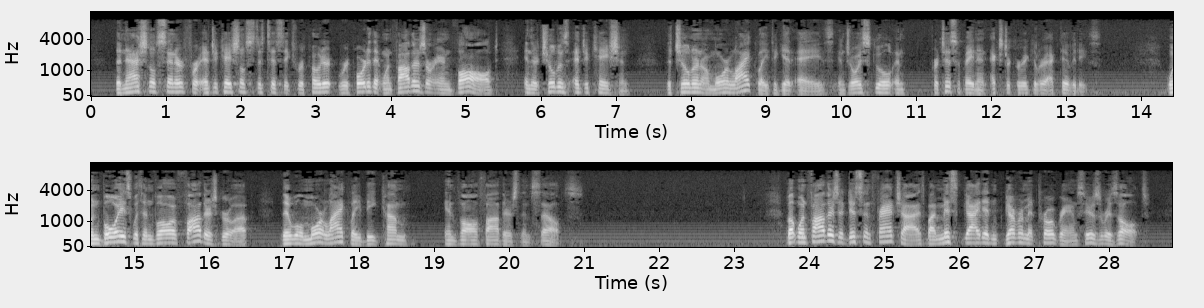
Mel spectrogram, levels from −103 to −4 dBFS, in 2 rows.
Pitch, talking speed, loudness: 110 Hz, 120 wpm, -24 LUFS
